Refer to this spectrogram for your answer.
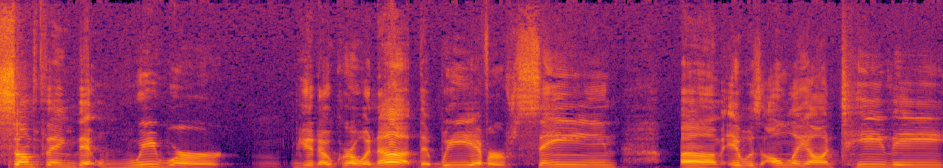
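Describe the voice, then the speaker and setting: Someone with a Southern US accent speaks at a fairly slow pace. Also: woman, very clean recording, silent background. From US South. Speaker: real estate investor and coach, co-host. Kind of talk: casual promotional chat. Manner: animated.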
